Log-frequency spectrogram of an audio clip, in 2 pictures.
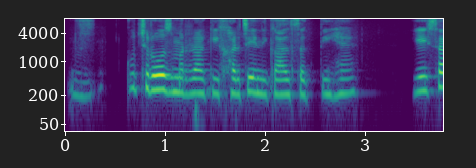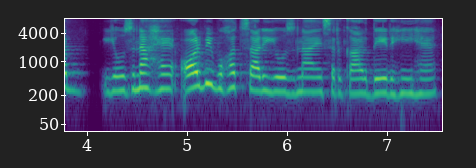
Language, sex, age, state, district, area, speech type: Urdu, female, 30-45, Bihar, Khagaria, rural, spontaneous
